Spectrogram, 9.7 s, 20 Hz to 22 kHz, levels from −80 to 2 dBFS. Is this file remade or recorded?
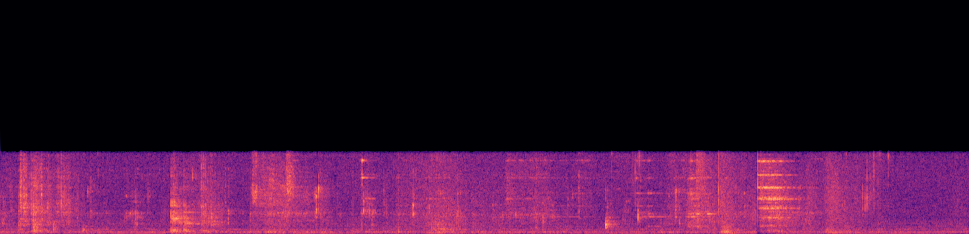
recorded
